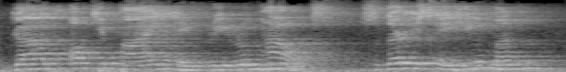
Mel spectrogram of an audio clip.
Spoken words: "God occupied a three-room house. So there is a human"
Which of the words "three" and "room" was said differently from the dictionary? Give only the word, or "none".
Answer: three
